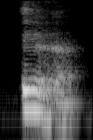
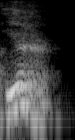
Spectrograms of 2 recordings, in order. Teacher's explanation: pero la e tónica pasó a un ditongo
